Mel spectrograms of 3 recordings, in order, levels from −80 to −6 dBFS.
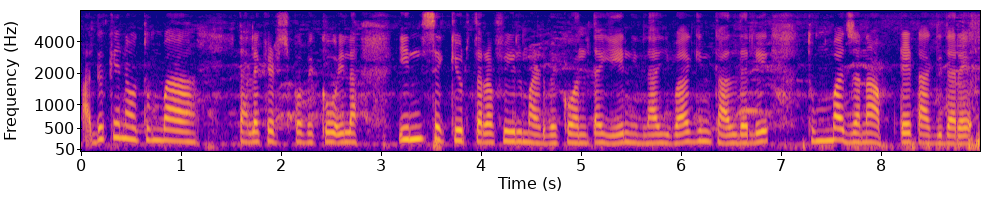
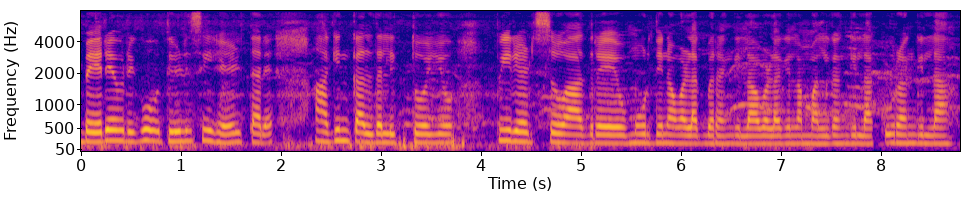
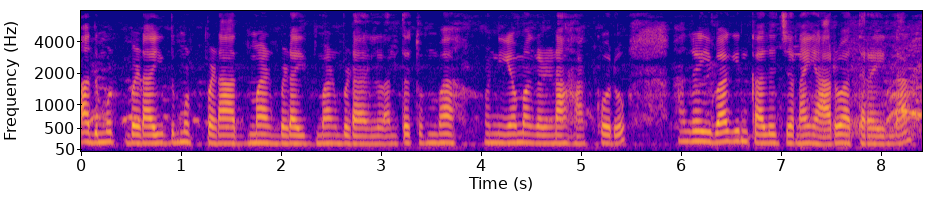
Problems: background sounds at intervals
